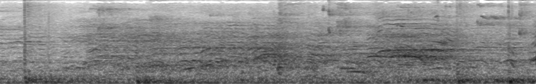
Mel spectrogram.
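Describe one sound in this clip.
Young women shout and cheer with animation in a large echoing gym.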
